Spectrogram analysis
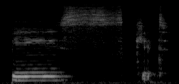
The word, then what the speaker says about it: biscuit: T 해서 적어주시면 발음이 biscuit 이렇게 되겠죠. biscuit. 자, U는 그래서 비스커이트 뭐 이렇게 읽으면 안 되고요. biscuit 이렇게 생각을 해주시면 되겠습니다.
